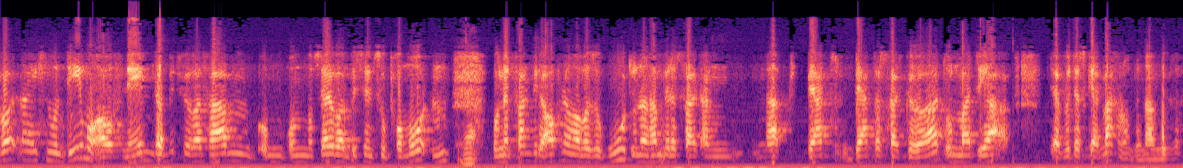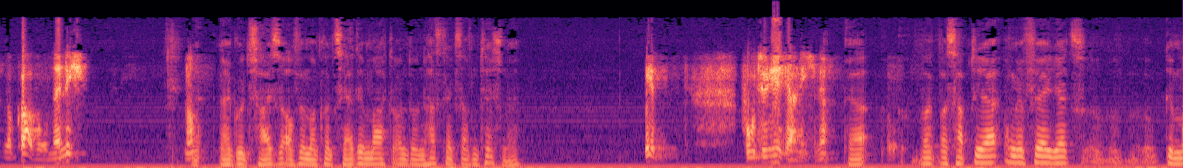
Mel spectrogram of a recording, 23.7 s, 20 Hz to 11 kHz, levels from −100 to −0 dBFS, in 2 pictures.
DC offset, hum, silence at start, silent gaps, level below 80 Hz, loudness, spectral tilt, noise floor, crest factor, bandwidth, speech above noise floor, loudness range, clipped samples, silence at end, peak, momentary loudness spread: under 0.1%; none; 0 s; none; -38 dBFS; -15 LUFS; -4 dB/octave; -36 dBFS; 16 dB; 11 kHz; 20 dB; 12 LU; under 0.1%; 0 s; 0 dBFS; 16 LU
